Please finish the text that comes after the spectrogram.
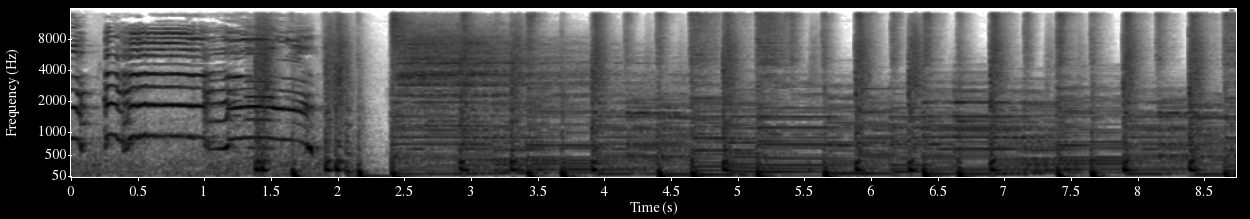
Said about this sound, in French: Cocorico Kikiriki Kikiriki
